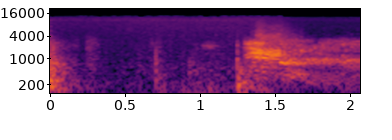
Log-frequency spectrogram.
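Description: A creature roars loudly.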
